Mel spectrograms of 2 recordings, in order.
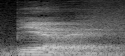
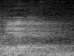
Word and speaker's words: Pierre: En francés es Pierre y se pronuncia Pierre, porque es francés. Lo que pasa es que yo creo que mis antepasados, cuando llegaron a España con lo de Pierre, pues se dieron cuenta de que tenían que hacerlo a la española, la pronunciación. Y entonces ya es Pierre, y en mi familia, desde que yo soy consciente, siempre hemos dicho Pierre.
